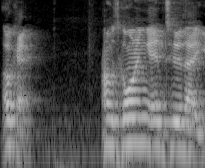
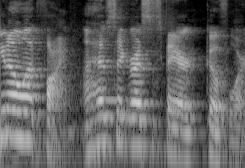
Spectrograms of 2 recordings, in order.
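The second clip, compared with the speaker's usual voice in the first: usual speaking voice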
